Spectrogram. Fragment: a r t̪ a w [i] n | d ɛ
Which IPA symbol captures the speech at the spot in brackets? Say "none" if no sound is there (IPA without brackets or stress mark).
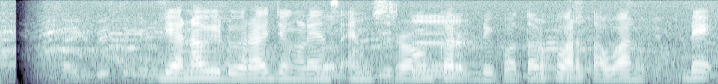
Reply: a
